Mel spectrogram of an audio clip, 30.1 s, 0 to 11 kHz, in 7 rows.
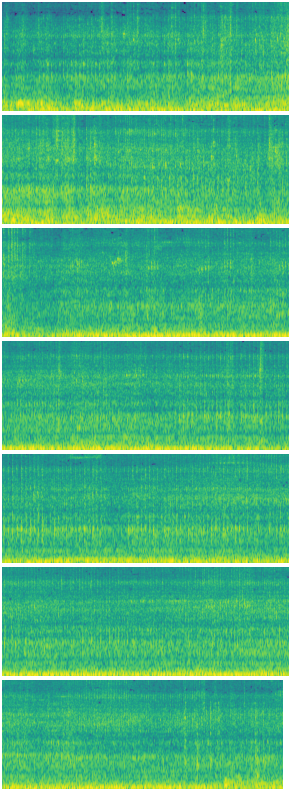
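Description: Diesel engines of a JCB 3DX backhoe loader and a Swaraj tractor running steadily while the loader works mud.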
